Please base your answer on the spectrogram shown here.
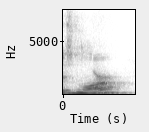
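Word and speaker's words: Schmorl: esse acidente ósseo chamado SMOR, né, que se escreve dessa forma, mas tem essa pronúncia, né, SMOR, que é basicamente uma hérnia discal para baixo, né?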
